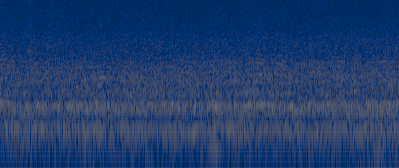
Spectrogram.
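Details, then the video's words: Dense bee buzzing forms a thick, uniform drone with a broad hiss reaching high frequencies; the swarm-like hum stays level throughout. "bees therapy relaxing natural buzzing sound"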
